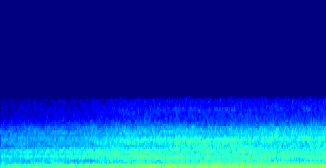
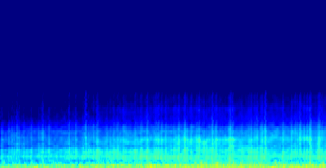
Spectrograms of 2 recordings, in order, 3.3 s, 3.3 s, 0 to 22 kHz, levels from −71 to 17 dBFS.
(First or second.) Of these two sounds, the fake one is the second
